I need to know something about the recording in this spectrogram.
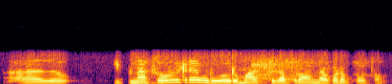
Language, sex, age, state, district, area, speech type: Tamil, female, 18-30, Tamil Nadu, Perambalur, rural, conversation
